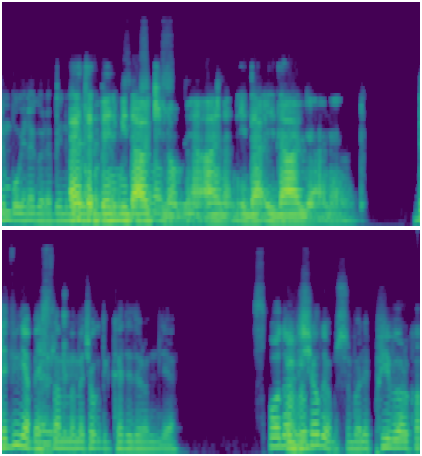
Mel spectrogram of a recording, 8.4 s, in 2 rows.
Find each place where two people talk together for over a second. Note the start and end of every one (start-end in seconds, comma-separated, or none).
0.7-2.0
